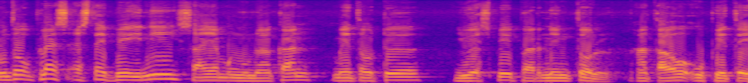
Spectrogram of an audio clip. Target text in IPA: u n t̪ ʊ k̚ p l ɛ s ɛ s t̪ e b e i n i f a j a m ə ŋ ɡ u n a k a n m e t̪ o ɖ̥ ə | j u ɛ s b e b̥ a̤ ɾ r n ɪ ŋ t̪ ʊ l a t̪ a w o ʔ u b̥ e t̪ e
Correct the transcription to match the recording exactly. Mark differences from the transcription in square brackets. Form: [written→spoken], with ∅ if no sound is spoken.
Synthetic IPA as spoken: u n t̪ ʊ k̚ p l ɛ s ɛ s t̪ e b e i n i [f→s] a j a m ə ŋ ɡ u n a k a n m e t̪ o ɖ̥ ə | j u ɛ s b e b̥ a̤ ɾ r n ɪ ŋ t̪ ʊ l a t̪ a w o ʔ u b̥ e t̪ e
